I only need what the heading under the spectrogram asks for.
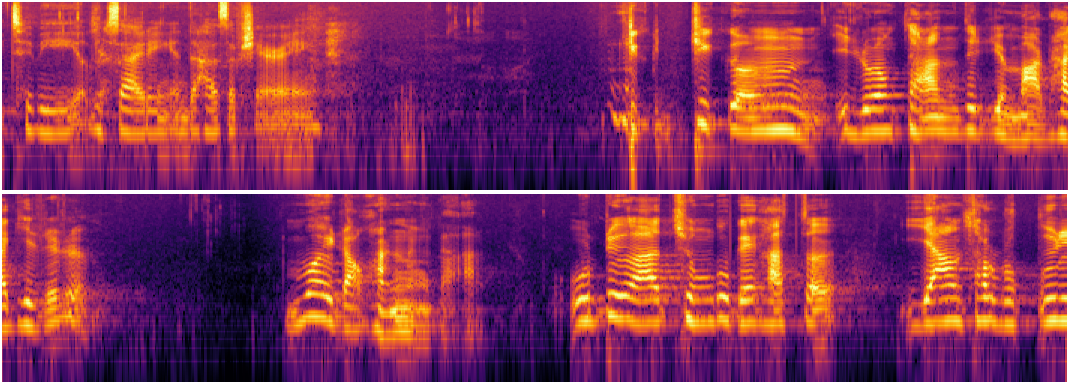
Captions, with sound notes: to be residing in the House of Sharing. (speaking in foreign language)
